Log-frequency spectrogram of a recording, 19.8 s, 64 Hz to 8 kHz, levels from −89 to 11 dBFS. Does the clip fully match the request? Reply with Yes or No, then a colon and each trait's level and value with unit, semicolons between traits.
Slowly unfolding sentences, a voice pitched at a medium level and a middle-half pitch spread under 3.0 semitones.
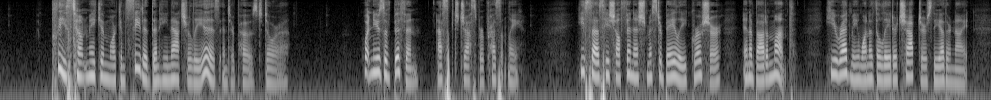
No: slow, 125 wpm; medium, 175 Hz; average, 4.3 semitones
